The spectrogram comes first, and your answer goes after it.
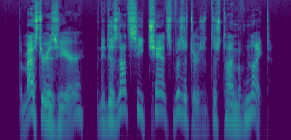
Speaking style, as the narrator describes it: growled the other

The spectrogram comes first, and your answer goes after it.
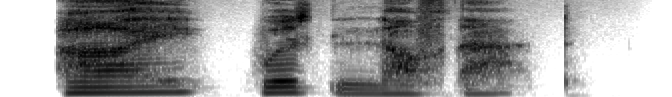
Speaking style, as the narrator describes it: says

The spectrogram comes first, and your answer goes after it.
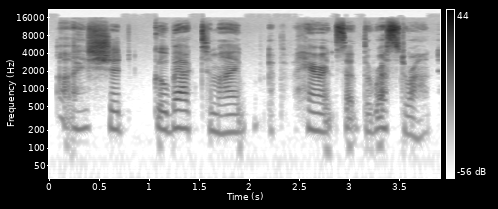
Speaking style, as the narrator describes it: I stammered

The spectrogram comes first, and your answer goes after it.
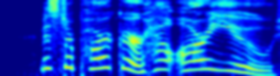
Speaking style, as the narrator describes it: squealed

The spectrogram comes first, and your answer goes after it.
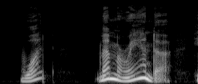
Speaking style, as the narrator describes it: exclaimed

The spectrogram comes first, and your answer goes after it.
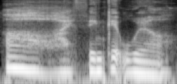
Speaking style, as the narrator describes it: sighed Tinkle

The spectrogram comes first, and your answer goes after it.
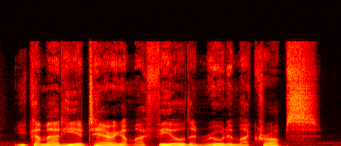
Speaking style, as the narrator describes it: through rotten and missing teeth, shouts

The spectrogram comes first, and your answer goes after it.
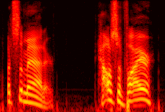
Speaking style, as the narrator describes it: he grunted

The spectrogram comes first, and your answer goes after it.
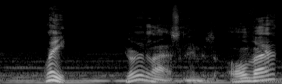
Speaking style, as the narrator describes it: Derek saying to Boris in a worried tone

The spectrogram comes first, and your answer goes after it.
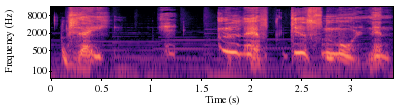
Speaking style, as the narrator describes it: she croaked out

